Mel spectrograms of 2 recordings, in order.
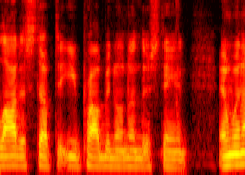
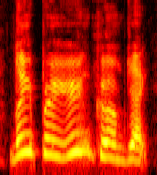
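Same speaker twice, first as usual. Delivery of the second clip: higher, slow mocking voice of clueless people; mimicking what people claim, in a higher, slow taunt; mocking quote; 9 semitones higher, 4 dB louder, slower than usual. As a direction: parrot them in a higher, slower sneer. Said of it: "People are like".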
